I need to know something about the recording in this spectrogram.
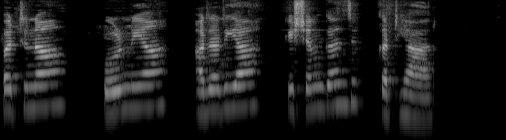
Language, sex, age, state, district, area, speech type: Urdu, female, 18-30, Bihar, Araria, rural, spontaneous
